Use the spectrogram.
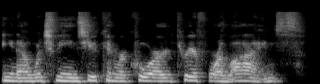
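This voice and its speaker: A woman's voice: deep voice, level tone, measured pace, a little mellow. A middle-aged woman chatting casually as an interview guest, explaining things in a reflective way. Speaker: guest podfic narrator.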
